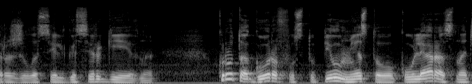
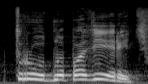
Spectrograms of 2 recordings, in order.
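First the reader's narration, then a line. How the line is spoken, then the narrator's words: Exclaiming. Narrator (Russian): воскликнула Таня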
